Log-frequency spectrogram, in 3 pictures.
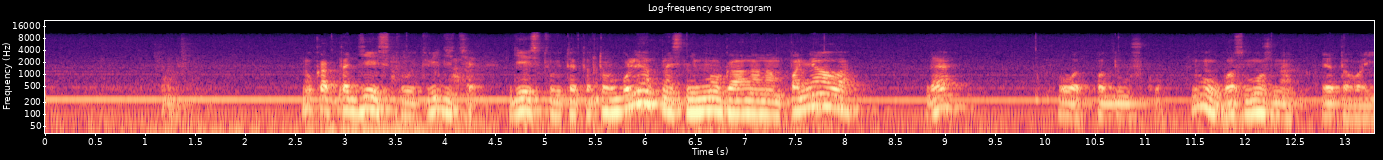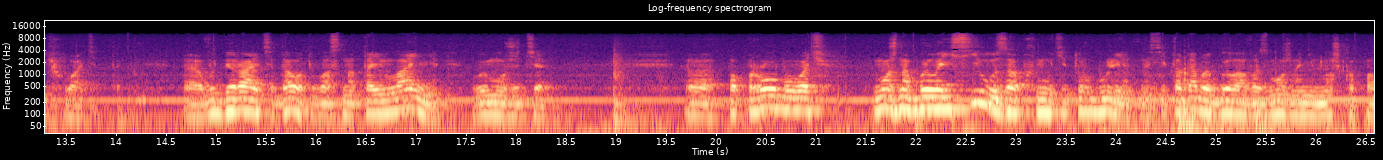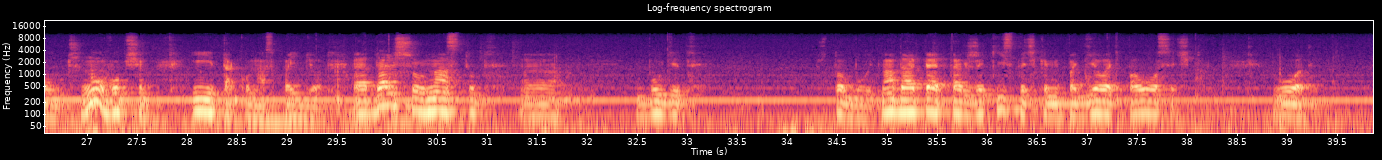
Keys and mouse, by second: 3.5-4.5 middle drag, 7.9-9.8 drag, 10.5-15.1 middle drag, 15.2-17.0 drag, 21.5-23.2 middle drag, 24.6-31.1 middle drag, 30.2 KP_7, 33.0-34.9 drag, 37.4-39.8 middle drag.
